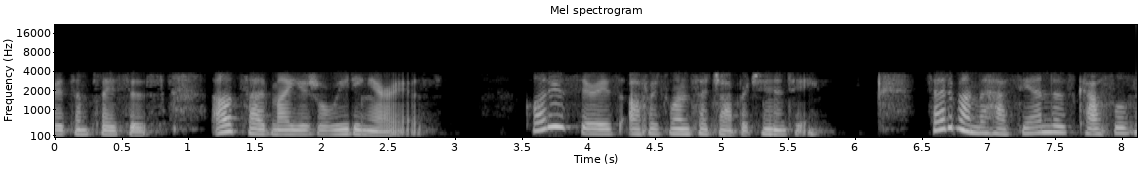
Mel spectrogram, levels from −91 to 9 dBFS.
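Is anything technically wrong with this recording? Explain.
Yes. At 5.37 to 5.40 s there is packet loss with pitch repetition. About 30 ms of speech went missing, which fits a single lost packet. The receiver repeated the last pitch period to fill it, so the speech briefly holds with a slight buzz. The telephone-band G.711 coding narrows the sound to roughly 150 Hz to 3.5 kHz.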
